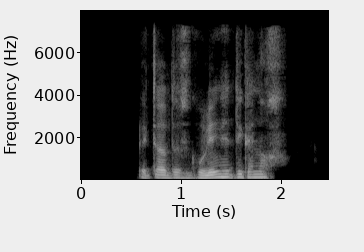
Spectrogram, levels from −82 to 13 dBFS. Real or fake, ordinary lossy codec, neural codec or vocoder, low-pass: fake; AAC, 32 kbps; codec, 16 kHz in and 24 kHz out, 1.1 kbps, FireRedTTS-2 codec; 7.2 kHz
